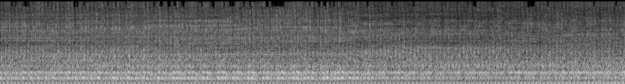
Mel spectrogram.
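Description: Steady diesel idle with a fast, even metallic chatter riding over the clatter, pointing to a rattle from the front of the engine. Cause suspected, not confirmed.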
